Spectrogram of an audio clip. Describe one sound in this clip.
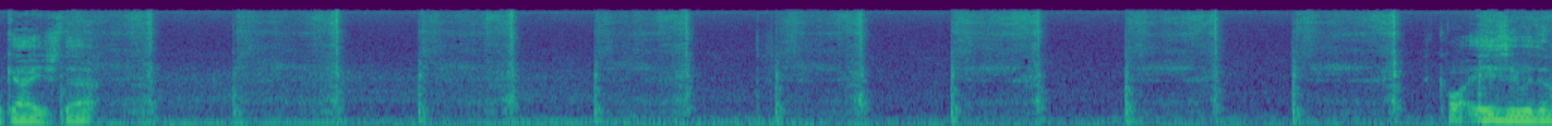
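A knife blade scrapes rhythmically along a sharpening rod.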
